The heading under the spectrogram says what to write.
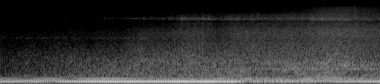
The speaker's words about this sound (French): Le 4 avril, enfin, son avion décolle.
